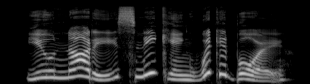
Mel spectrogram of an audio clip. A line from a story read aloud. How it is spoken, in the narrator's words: she exclaimed furiously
